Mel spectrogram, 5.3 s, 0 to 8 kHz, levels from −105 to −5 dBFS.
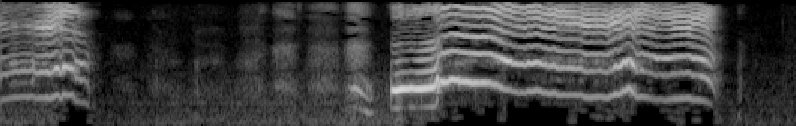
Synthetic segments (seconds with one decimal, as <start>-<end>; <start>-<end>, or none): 0.0-2.0; 2.9-4.5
